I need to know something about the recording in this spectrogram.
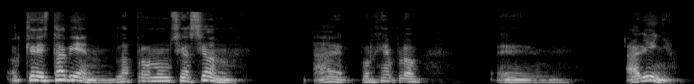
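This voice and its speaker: A man's voice: mid-range voice, expressive, slow pace, darkish tone. A male language teacher correcting his students' pronunciation in an online class, speaking patiently and hesitantly with many fillers. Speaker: Aymara teacher.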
